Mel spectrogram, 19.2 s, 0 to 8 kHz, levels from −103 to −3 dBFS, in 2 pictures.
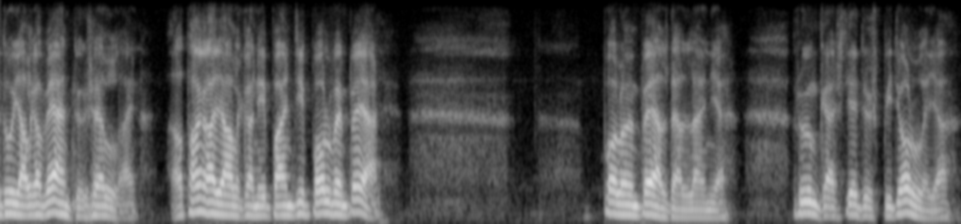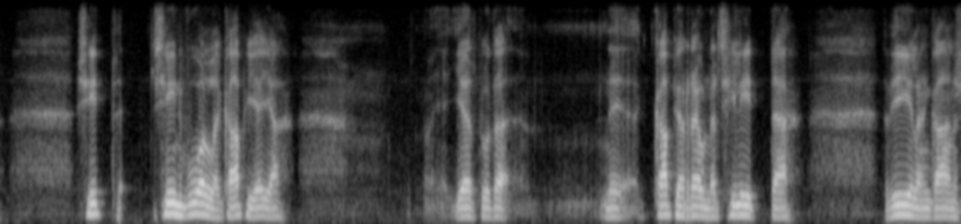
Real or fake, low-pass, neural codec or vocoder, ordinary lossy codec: real; 7.2 kHz; none; Opus, 32 kbps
